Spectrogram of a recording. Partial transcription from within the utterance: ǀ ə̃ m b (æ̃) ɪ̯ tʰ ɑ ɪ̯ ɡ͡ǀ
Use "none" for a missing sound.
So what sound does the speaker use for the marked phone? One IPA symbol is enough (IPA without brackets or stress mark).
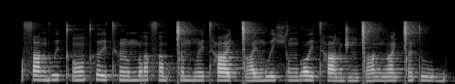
ə̃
